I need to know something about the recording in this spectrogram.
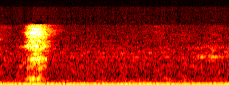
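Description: A short breath out, a brief hiss, at about a third of a second in, then near silence with only a low steady hum.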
